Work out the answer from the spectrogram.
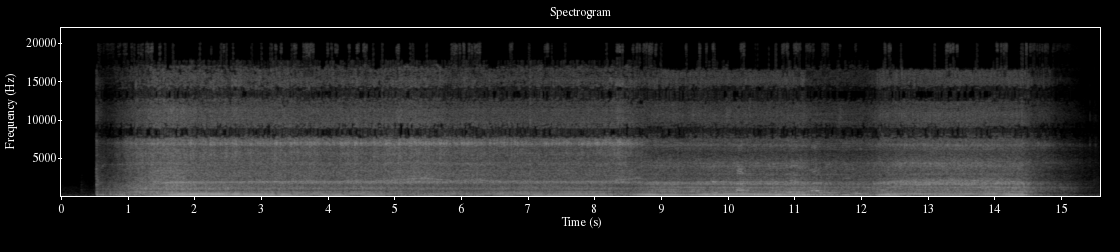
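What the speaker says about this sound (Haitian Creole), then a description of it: "On va blender." A blender whirs loudly and steadily for over ten seconds, blending Haitian epis spices with cloves and a little oil, its motor pitch dipping briefly midway before cutting off.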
